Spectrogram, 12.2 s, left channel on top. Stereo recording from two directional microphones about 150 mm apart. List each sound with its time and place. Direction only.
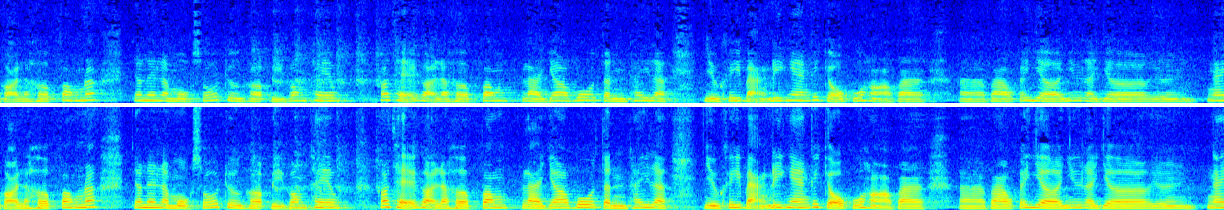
0.0 s a woman's voice: 30° right (ahead or behind)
